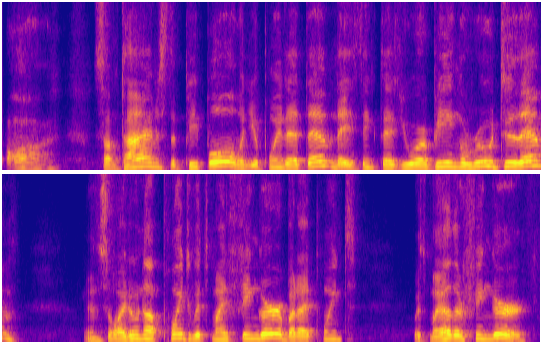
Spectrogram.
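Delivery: high, animated mock French accent. Coworker defends his pointing finger, imitated French accent. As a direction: imitate a French-speaking coworker justifying himself. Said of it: "but I am French".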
